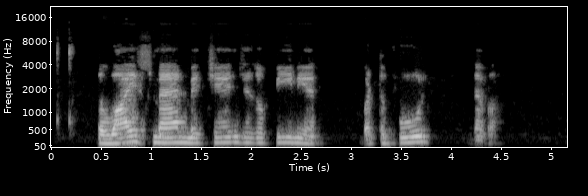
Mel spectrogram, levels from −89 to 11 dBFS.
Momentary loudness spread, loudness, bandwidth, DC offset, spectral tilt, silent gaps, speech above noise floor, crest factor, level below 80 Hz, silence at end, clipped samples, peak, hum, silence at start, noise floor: 17 LU; -18 LUFS; 7.6 kHz; under 0.1%; -5.5 dB/octave; none; 59 dB; 20 dB; -62 dBFS; 0.7 s; under 0.1%; -2 dBFS; none; 0.15 s; -77 dBFS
